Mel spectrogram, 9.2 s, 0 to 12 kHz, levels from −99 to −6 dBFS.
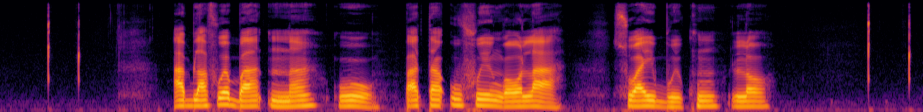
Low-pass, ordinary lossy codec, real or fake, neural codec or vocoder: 10.8 kHz; MP3, 96 kbps; real; none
